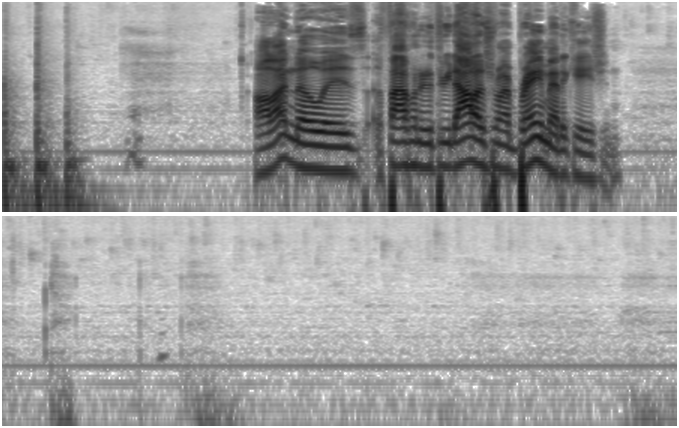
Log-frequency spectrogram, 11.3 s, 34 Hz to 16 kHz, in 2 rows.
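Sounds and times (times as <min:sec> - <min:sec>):
knocking on a wooden surface: 0:00.0 - 0:00.8
speech: 0:02.2 - 0:05.2.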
